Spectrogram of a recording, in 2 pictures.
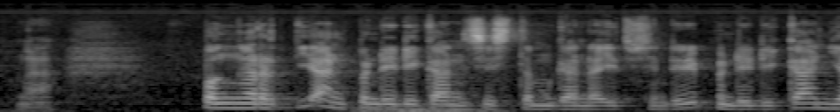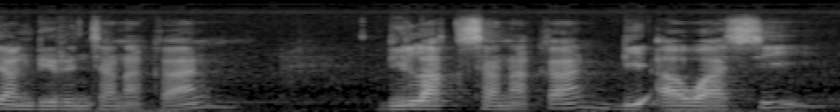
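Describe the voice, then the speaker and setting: A man's medium-pitched voice at a moderate pace. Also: lively intonation. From West Java (Tasikmalaya, Sundanese). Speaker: university lecturer and workshop speaker. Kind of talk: radio interview.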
